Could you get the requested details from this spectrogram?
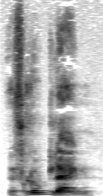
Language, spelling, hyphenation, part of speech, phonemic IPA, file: Dutch, vloedlijn, vloed‧lijn, noun, /ˈvlut.lɛi̯n/, Nl-vloedlijn.ogg
- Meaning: strandline; high-water line, flood-line, the water level or line formed by water during high tide; sometimes also denoting the high-water marks created by high tide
